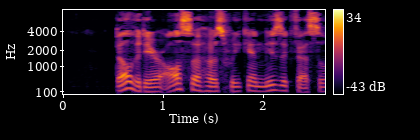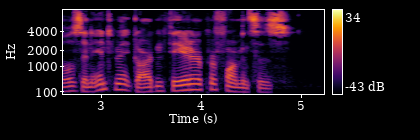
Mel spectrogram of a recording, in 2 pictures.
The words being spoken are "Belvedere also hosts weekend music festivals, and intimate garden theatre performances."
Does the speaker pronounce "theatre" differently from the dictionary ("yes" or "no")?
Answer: no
